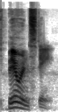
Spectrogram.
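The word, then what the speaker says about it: Berenstain: Oh, she replies it's barren stain like coffee stain or what do you mean how do you pronounce it?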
